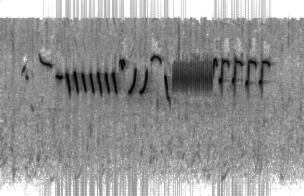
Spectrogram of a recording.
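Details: A Eurasian wren in nature delivers a piercing high song: brisk repeated notes, a sustained fast trill lasting about half a second, and a final burst of five quick chirps. Light ambient noise.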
